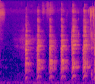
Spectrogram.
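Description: Flock of hens and a rooster kept under netting give a run of six sharp, evenly spaced alarm clucks, fairly close and loud, each a bright burst, with no talking over them.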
